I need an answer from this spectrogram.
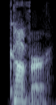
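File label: "cover", American English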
